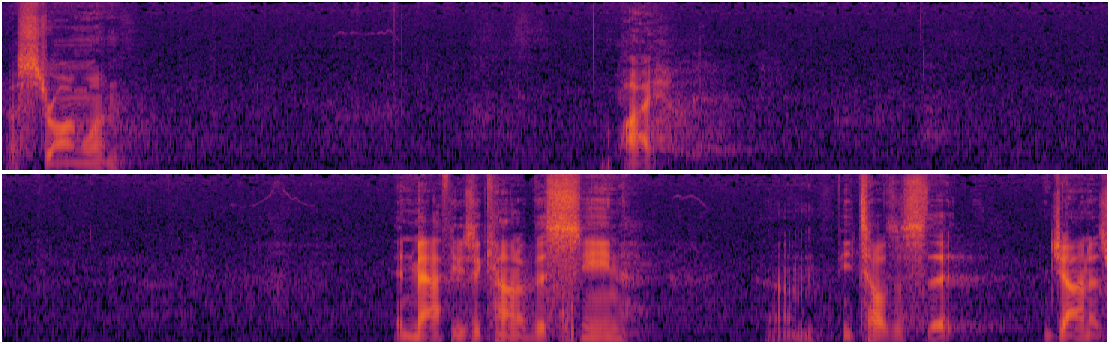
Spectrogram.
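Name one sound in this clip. A man speaks calmly into a microphone in a large echoing hall.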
